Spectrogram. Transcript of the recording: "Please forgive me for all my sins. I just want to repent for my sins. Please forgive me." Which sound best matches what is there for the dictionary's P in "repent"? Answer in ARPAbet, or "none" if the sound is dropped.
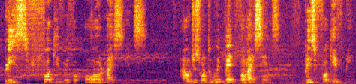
B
